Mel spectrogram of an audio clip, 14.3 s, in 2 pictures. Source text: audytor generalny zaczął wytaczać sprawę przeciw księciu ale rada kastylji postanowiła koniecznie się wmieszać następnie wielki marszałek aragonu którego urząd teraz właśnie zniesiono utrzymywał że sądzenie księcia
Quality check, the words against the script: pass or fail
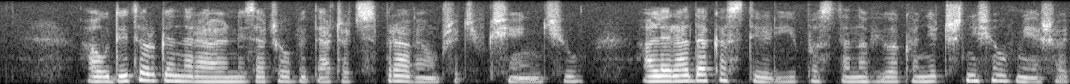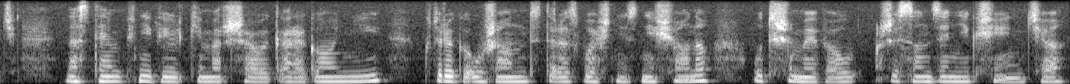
pass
